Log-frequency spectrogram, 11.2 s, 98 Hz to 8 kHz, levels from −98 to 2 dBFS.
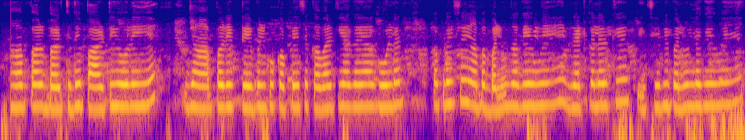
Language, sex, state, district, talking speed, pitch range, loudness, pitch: Hindi, female, Bihar, Vaishali, 190 wpm, 275-285 Hz, -16 LUFS, 280 Hz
